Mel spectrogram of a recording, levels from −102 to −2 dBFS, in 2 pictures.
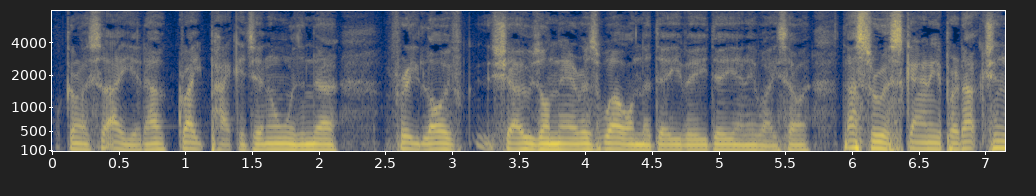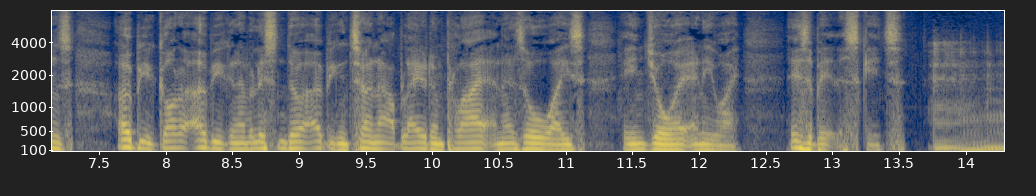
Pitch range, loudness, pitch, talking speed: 110-135 Hz, -21 LUFS, 120 Hz, 260 wpm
